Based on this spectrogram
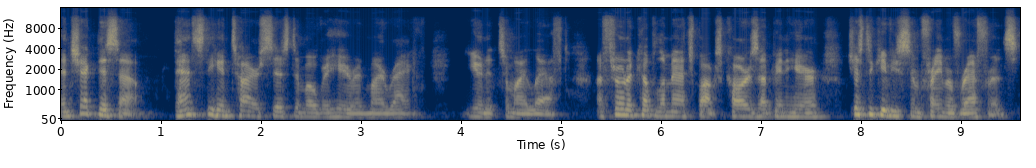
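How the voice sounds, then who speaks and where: In a very clean recording with a silent background, a man with a bright, sharp tone talks at a moderate pace with lively intonation. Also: medium pitch for a man. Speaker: tech product presenter. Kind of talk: product demo. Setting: workshop.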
